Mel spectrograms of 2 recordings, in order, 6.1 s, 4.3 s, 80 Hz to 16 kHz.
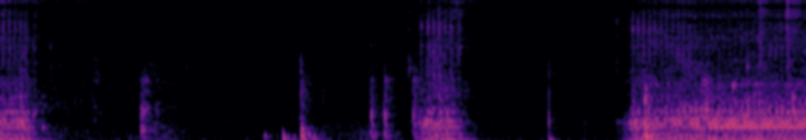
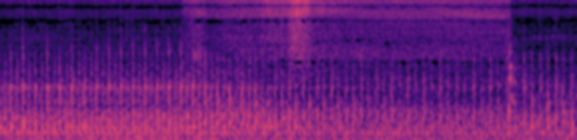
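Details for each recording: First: Mamod SP2 steam engine run on compressed air, water in the cylinder: halting puffs, then a fairly even but laboured chuff about four a second; trying but not running freely, water suspected as the cause. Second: Wilesco D16 steam engine run on compressed air after lubricating: quick, even chuffing around three to four per second with steady air hiss; running smoothly and well, normal running.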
